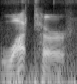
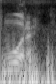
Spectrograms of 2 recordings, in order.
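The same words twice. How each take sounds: First: It has a general American pronunciation. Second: It has a Philadelphia accent pronunciation. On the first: The speaker is not from Philadelphia. "It's not water" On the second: The speaker is from Philadelphia. "If they don't say water, they're not from Philadelphia"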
